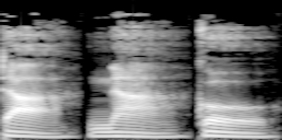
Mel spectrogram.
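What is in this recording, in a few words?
"tanako", concatenated syllables; Affixing experiment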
